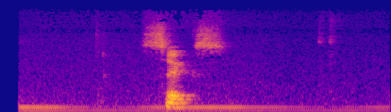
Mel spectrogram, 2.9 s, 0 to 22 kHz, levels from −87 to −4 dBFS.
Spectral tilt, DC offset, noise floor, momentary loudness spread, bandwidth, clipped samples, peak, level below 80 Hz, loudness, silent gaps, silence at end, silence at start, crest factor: -4 dB/octave; under 0.1%; -51 dBFS; 26 LU; 16.5 kHz; under 0.1%; -4 dBFS; -52 dBFS; -24 LUFS; none; 0.1 s; 0.15 s; 26 dB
